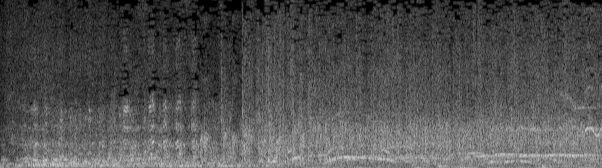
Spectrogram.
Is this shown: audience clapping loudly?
yes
